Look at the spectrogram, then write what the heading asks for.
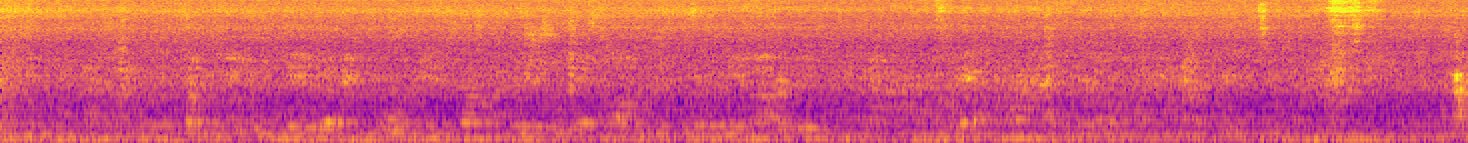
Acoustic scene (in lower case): restaurant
